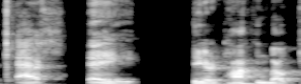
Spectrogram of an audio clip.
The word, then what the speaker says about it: cache: guys like it's called cash why are they calling it cachet not only did they say once oh it's a mispronunciation they continued mispronouncing it right so this is how it's pronounced cash i don't care what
